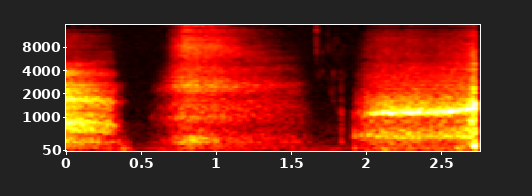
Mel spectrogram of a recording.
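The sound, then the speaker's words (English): A person takes deep breaths, heard alone as a few long, airy, hissing breath sounds separated by short silences, the last one the loudest. “So I'm going to take a deep breath.”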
